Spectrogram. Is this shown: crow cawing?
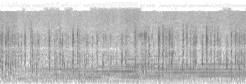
no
